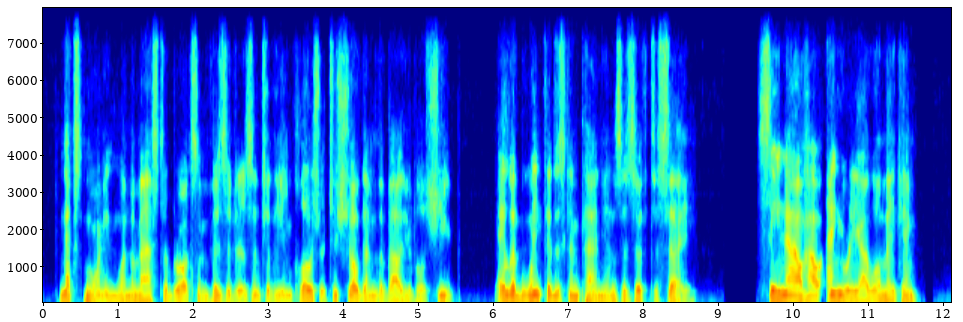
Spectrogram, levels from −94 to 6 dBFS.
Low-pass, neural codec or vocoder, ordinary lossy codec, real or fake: 7.2 kHz; codec, 44.1 kHz, 2.6 kbps, SNAC; Opus, 24 kbps; fake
